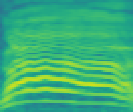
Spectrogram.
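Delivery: high, loud "Ah!"; loud mock battle cry; battle yell. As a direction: yell it out like a charge into a fight. Acting out punching cultists.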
